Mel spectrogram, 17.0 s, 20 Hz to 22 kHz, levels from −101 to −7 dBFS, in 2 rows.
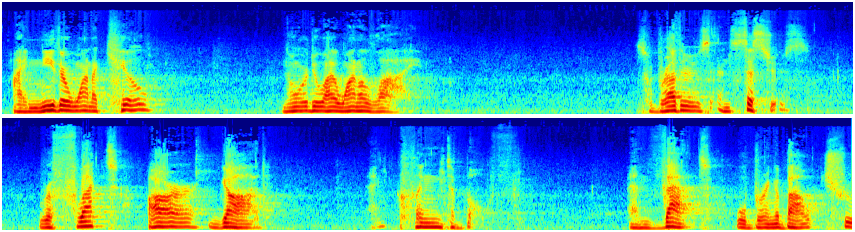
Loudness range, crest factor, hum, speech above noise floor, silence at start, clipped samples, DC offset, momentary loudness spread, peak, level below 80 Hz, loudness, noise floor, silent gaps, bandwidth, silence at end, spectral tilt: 7 LU; 18 dB; none; 37 dB; 0.1 s; under 0.1%; under 0.1%; 18 LU; 0 dBFS; -52 dBFS; -17 LUFS; -53 dBFS; none; 12 kHz; 0 s; -8 dB/octave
